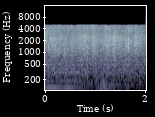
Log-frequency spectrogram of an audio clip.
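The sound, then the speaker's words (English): Church audience clapping in support of people coming forward, an even, dense crackle of many hands held at a moderate, fairly soft level without any break. “Clap for them, Koinonia.”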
